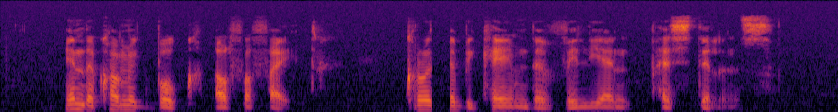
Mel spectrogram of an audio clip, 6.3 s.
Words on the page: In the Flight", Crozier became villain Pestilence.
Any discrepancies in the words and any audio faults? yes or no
yes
